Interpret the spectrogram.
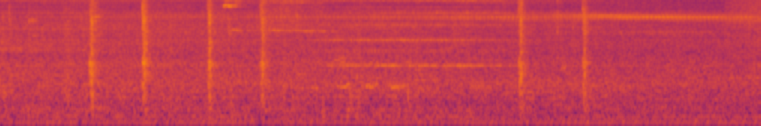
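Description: Great Northern electric multiple unit rolling slowly past. A steady low rumble is broken by sharp clicks as its wheels pass over rail joints and pointwork.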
